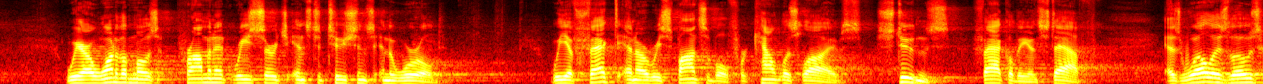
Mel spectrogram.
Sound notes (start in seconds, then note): none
